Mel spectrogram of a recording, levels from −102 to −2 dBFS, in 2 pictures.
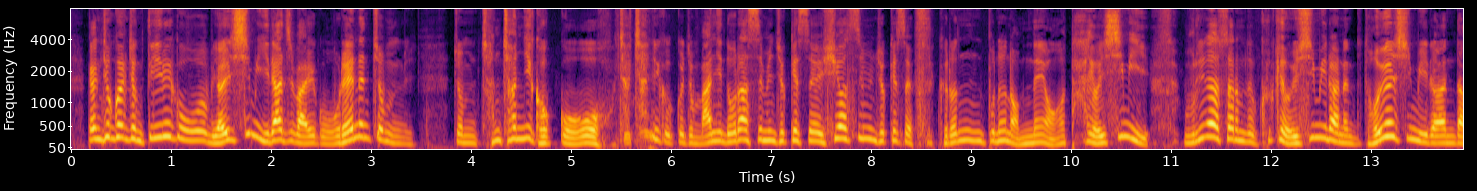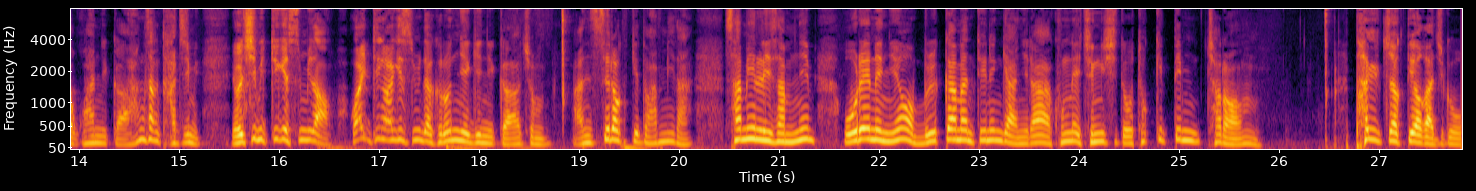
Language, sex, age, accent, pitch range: Korean, male, 40-59, native, 140-195 Hz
